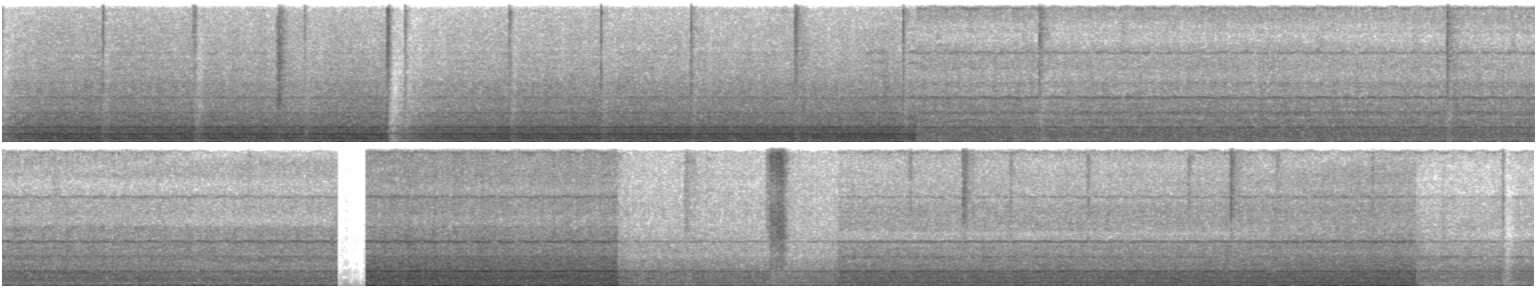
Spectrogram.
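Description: Conrail freight train rolling past, its boxcar wheels on the rails giving steady high squealing tones over a rhythmic low rumble. The sound drops abruptly in level about nine seconds in, is loud again briefly around twenty seconds, then drops once more.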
